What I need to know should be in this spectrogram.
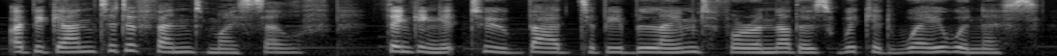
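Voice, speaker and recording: A woman narrator reading a classic novel as a dramatized audiobook, in an expressive literary manner. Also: fairly high pitch, normal speed, no echo. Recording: music behind the voice.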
